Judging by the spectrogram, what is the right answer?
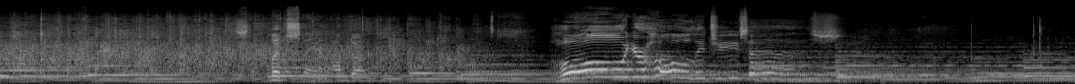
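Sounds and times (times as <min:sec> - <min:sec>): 
audience hand clapping: 0:00.0 - 0:05.3
speech: 0:02.7 - 0:04.8, 0:05.6 - 0:08.7.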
